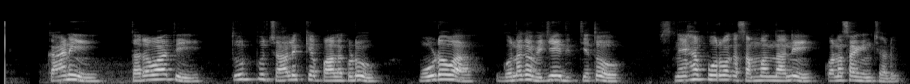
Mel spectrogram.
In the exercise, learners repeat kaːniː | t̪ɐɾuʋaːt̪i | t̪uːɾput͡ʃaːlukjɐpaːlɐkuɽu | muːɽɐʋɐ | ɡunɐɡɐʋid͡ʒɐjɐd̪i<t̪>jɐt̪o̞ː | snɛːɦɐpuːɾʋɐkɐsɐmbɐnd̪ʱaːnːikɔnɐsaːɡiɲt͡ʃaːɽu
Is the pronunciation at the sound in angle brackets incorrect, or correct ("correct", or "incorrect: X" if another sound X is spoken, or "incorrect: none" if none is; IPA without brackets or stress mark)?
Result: correct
